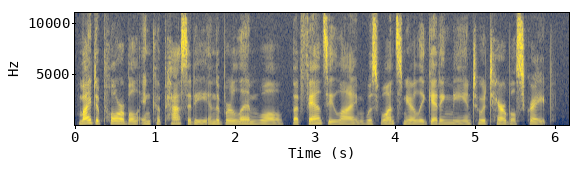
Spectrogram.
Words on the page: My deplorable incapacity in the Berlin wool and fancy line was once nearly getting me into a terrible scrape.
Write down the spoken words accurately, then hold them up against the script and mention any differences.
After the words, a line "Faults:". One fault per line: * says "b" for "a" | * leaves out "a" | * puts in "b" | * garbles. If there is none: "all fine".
My deplorable incapacity in the Berlin wool but fancy line was once nearly getting me into a terrible scrape.
Faults:
* says "but" for "and"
